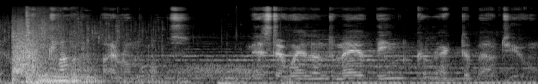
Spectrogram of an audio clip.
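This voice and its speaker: Slow, creaky, menacing male scientist. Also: mid-range voice, far from the mic, exaggerated voice. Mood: fascinated, hushed. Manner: slow, deliberate, menacingly musing. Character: cold, fascinated older male scientist observing his test subject. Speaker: research scientist. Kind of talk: cinematic video game acting.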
